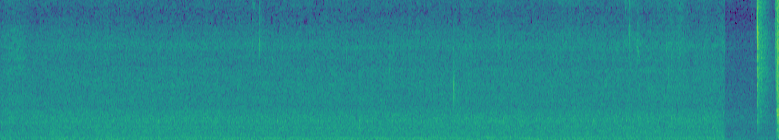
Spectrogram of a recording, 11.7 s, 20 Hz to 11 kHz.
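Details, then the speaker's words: 1965 Mercury Comet Caliente, not run in 10 years, run on fuel fed into the carburetor after its timing was retarded slightly; steady, even rumble with no knocks, clatter, banging or hammering, so the engine is judged probably good. "Well, no funny noises, no clatter, no banging, no hammering. At this point, I'm going to say the engine is probably good."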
